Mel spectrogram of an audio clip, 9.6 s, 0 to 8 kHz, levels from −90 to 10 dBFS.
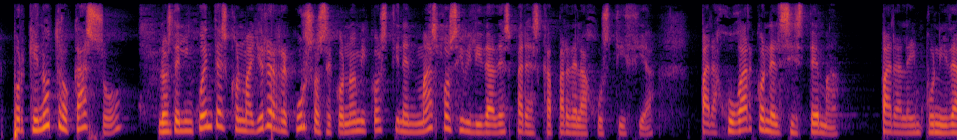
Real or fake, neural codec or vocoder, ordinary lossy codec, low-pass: real; none; none; 7.2 kHz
